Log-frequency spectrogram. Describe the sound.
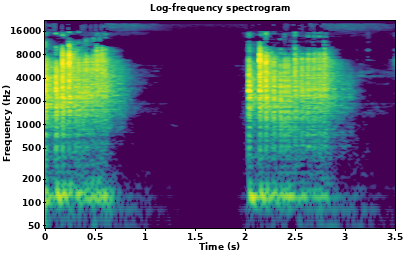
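Dice roll twice during a tabletop roleplaying game. Each roll is a bright rattling clatter lasting about a second, the two separated by a short silence.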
